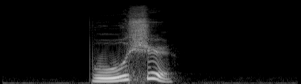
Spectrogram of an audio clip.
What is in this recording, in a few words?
"不是", Búshì; Bukan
